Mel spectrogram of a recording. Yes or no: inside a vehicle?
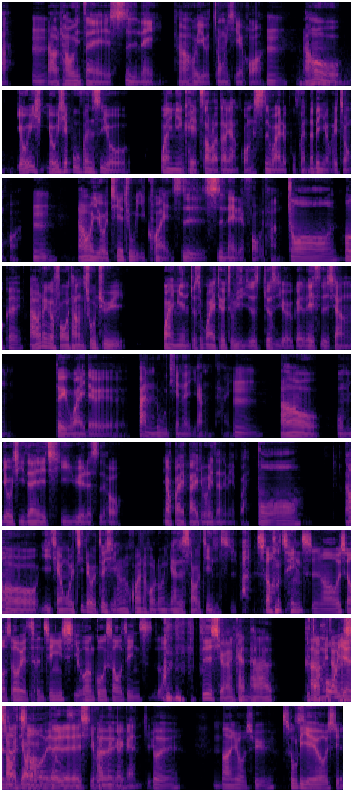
no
